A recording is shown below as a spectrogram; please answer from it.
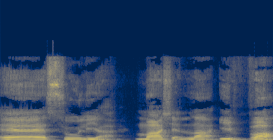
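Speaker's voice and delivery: chant-like intoned delivery. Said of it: "that's how you say it".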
